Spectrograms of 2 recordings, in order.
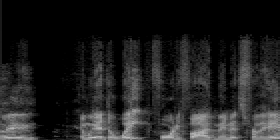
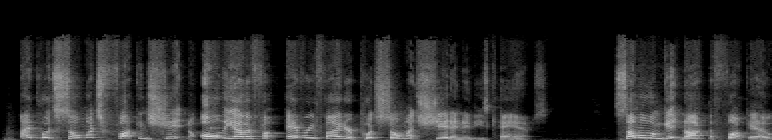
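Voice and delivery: high, raised, yelling rant; 5 semitones higher, 4 dB louder than usual. Speaker on a mic, entertaining everybody: yelling into the mic. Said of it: "I'm yelling in the mic".

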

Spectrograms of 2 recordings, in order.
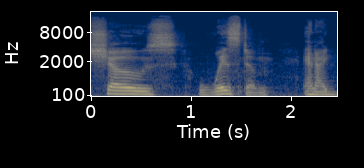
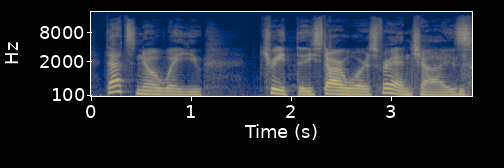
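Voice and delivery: raised, put-on text-to-speech computer voice; 7 dB louder than usual. Describing a wished-for meme edit, doing a Microsoft computer voice. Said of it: "the computer voice being like".

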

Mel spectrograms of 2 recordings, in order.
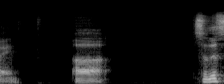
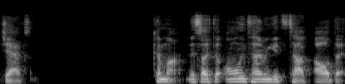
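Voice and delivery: ordinary talk

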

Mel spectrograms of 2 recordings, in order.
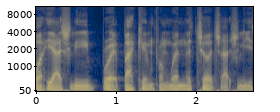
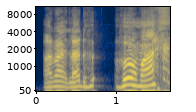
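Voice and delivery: loud, high, shrill, booming put-on Scottish accent; 10 semitones higher, 18 dB louder than usual. Trying out an accent, the speaker asks who he is: scottish accent. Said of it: "Scottish accent".

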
